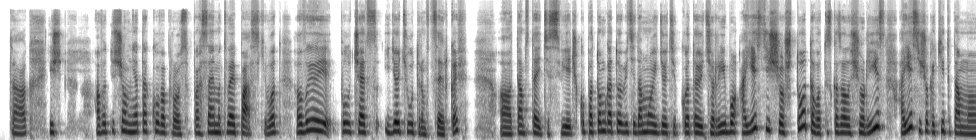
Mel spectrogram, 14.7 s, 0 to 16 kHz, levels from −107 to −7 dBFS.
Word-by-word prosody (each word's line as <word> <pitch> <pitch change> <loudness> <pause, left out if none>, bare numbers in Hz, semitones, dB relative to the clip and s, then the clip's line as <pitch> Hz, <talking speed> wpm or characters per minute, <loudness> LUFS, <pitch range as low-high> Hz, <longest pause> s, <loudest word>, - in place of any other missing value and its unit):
Так. 175 +1 -4 0.2
Ещ 210 0 -2 0.5
а 195 - 0
вот 220 +3 -3
ещё 240 +2 0
у - - 0
меня 220 +1 +1
такой 235 +1 -2
вопрос, 185 -4 -2
касаемо 205 +3 0
твоей 210 -1 +3
Пасхи. 195 -4 -2
Вот, 210 +3 0 0.2
э, 210 - +2
вы, 250 -1 +3
получается, 225 - 0
идете 230 0 +3
утром 190 -6 -2
в - - -13
церковь, 170 - -1 0.5
а, 170 -1 0
там 200 +3 -1
ставите 180 -4 -1
свечку, 180 +5 0
потом 225 +2 +1
готовите 220 -2 +1
домой, 215 0 +2
идёте, 200 -1 -1
готовите 200 -2 0
рыбу, 215 +4 +2
а 195 - -1
есть 315 +9 +1
ещё 255 -6 +3
что-то? 255 - +1
Вот 185 -2 0
ты 205 - -9
сказала 200 -1 +1
ещё 195 +2 0
рис, 325 - +5 0.2
а - - 0
есть 335 -5 +4
ещё 240 -1 -1
какие-то 210 0 -4
там, 180 -3 -1
210 Hz, 180 wpm, -25 LUFS, 195-230 Hz, 0.5 s, рис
